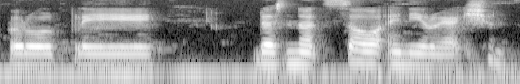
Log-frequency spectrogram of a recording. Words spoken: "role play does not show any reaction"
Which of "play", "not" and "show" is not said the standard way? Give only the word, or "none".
show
